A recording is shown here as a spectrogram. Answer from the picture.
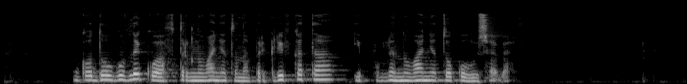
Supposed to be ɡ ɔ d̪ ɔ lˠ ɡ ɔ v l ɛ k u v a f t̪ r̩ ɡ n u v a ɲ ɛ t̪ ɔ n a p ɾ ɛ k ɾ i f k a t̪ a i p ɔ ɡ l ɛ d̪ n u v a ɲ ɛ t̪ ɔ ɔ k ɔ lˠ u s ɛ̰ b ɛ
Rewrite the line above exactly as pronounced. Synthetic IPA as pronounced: ɡ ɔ d̪ ɔ lˠ ɡ ɔ v l ɛ k u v a f t̪ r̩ ɡ n u v a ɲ ɛ t̪ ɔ n a p ɾ ɛ k ɾ i f k a t̪ a i p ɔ ɡ l ɛ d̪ n u v a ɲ ɛ t̪ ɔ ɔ k ɔ lˠ u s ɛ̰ b ɛ

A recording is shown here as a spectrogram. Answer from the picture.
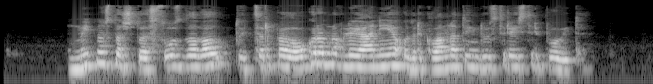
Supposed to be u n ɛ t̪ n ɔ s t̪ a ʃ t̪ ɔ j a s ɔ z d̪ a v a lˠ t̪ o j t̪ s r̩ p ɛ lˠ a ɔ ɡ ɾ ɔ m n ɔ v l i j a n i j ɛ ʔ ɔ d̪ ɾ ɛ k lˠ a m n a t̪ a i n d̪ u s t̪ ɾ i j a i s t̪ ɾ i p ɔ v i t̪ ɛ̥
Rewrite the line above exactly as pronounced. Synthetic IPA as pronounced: u m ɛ t̪ n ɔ s t̪ a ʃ t̪ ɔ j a s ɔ z d̪ a v a lˠ t̪ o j t̪ s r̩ p ɛ lˠ a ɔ ɡ ɾ ɔ m n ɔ v l i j a n i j ɛ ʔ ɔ d̪ ɾ ɛ k lˠ a m n a t̪ a i n d̪ u s t̪ ɾ i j a i s t̪ ɾ i p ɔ v i t̪ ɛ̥

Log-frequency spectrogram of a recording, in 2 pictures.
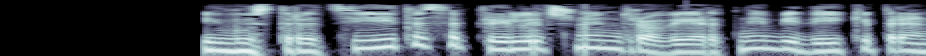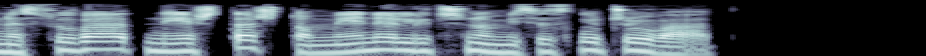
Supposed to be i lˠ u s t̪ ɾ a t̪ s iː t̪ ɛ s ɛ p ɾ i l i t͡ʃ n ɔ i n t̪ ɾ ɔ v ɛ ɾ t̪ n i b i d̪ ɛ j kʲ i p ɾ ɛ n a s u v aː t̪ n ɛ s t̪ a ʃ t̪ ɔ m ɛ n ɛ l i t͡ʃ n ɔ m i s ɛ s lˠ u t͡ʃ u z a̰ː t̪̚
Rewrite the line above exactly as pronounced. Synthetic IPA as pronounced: i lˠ u s t̪ ɾ a t̪ s iː t̪ ɛ s ɛ p ɾ i l i t͡ʃ n ɔ i n t̪ ɾ ɔ v ɛ ɾ t̪ n i b i d̪ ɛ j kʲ i p ɾ ɛ n ɛ s u v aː t̪ n ɛ ʃ t̪ a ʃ t̪ ɔ m ɛ n ɛ l i t͡ʃ n ɔ m i s ɛ s lˠ u t͡ʃ u v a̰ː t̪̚

